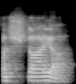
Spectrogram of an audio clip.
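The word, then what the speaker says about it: अस्तेय: philosophy there is a sanskrit term it is pronounced ashtaya and it means to be non so think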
